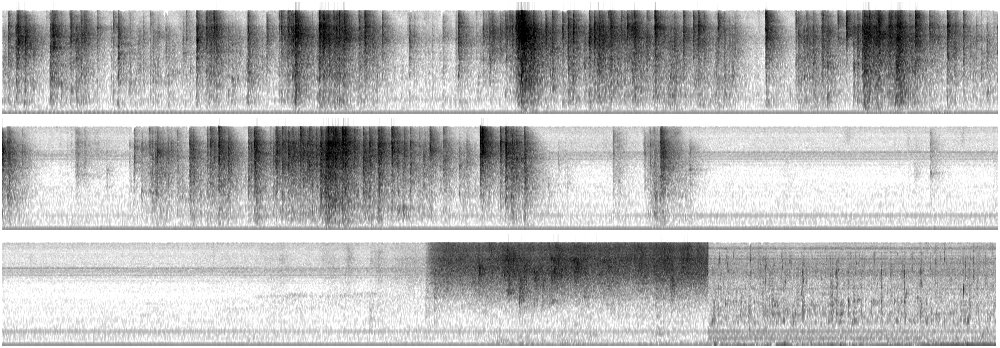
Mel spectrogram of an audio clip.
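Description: Kitchen clatter at the sink: bowls and dishes knocking and clinking on the counter in irregular bursts, then quieter. A short rush of running tap water near the end, over a steady low hum.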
